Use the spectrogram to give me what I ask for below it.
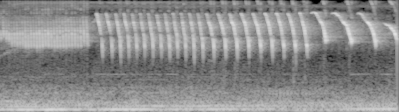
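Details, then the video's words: Canary in full gacor song, played to make rival canaries respond and sing: a steady high hiss gives way to a rapid run of evenly repeated downward-sweeping chirps, speeding up toward the end. "KENARI GACOR PANJANG CUIT CUIT PANCING EMOSI LAWAN BIKIN NYAUT DAN GACOR |° CANARY SINGING"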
